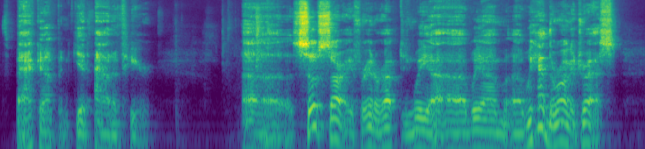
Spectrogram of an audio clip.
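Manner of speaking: ordinary talk, nothing marked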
